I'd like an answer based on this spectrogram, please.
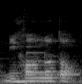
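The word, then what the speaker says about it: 日本のドン: 本的首领，亦可念作 Nihon no Don。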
